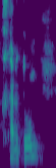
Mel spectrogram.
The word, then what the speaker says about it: Khartoum: Because from Khartoum. Once they get through, yes, from Khartoum, or as they pronounce in Arabic, Khartoum, once they arrive at the border, they will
